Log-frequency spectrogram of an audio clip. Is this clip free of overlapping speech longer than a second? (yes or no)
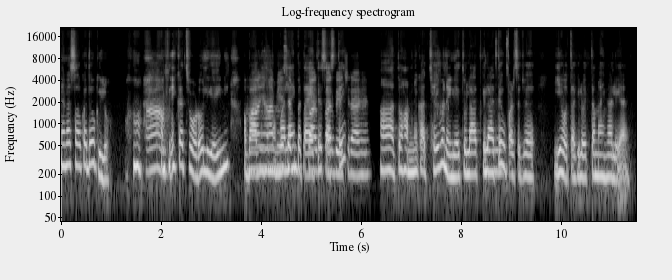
no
